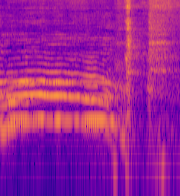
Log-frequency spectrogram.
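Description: Two dogs howl outside: one long, steady, wavering note that slides downward and breaks off, followed by a few short rough yelps. No one speaks.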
